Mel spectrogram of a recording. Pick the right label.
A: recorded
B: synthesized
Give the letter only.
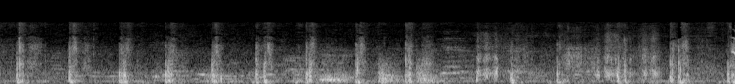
A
